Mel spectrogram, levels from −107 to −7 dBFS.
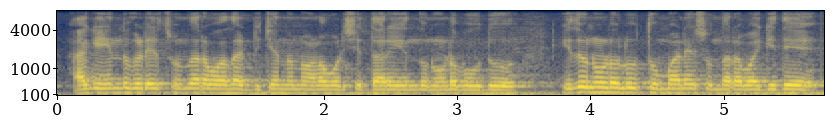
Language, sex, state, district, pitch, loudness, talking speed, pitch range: Kannada, male, Karnataka, Koppal, 145 Hz, -15 LUFS, 115 wpm, 140-160 Hz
